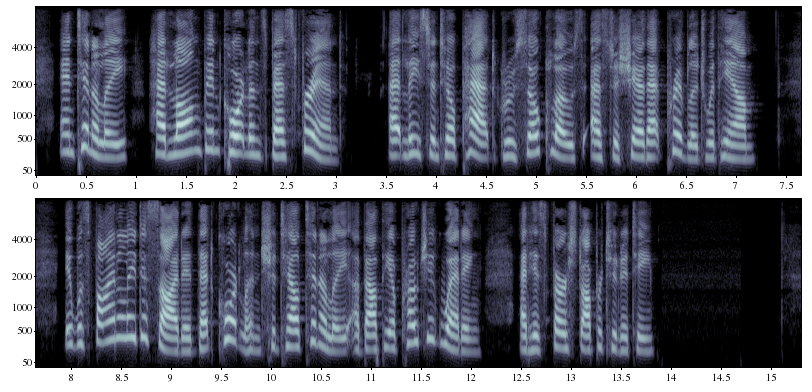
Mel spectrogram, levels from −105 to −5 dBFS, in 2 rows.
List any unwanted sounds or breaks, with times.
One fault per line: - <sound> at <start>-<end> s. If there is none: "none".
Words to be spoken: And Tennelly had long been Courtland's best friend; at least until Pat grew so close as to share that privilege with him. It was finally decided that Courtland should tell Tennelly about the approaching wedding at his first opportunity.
none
